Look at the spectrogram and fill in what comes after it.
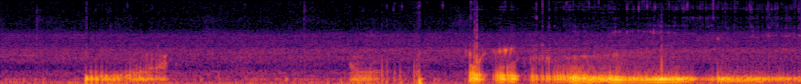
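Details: Loud gurgling, prolonged growling, bubbly bursts and a sustained low rumble, recorded with a microphone on a very hungry adult's belly: borborygmi, typical hunger bowel sounds.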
